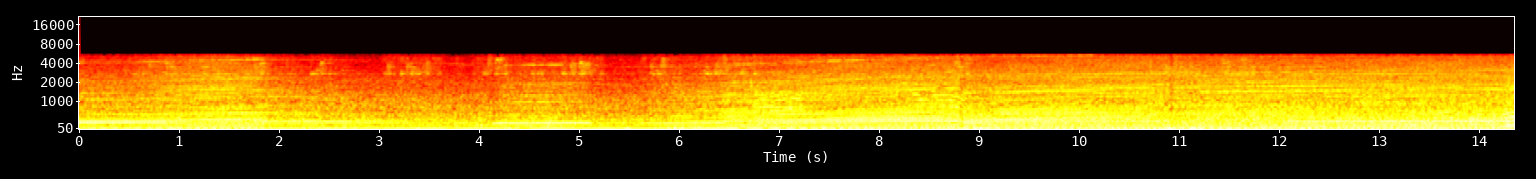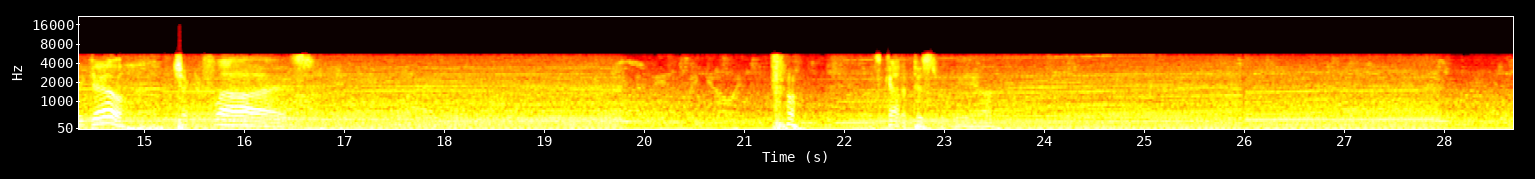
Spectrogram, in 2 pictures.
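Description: A racing car engine roars, rising in pitch through each gear and dropping with each shift.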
